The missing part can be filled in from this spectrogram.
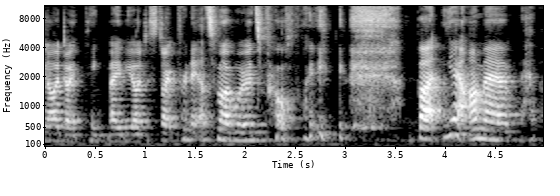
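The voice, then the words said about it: Australian accent. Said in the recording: “you have a thing about your accent. I think it's awesome ... your awesome accent ... I am from Australia, born and bred”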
